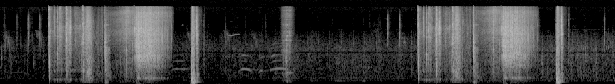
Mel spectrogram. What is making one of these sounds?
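Ice rattles and clatters in a wooden bucket.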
